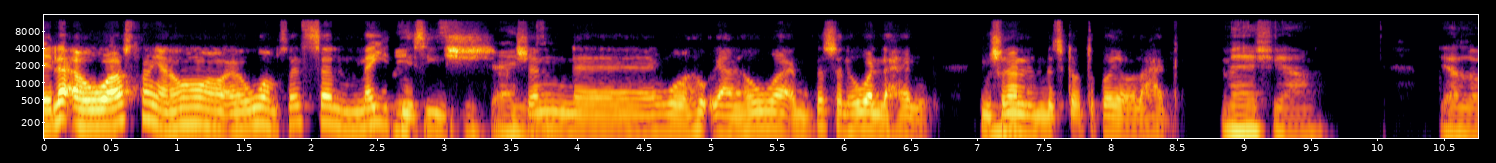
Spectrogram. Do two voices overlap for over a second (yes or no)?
yes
